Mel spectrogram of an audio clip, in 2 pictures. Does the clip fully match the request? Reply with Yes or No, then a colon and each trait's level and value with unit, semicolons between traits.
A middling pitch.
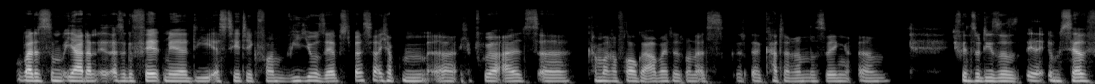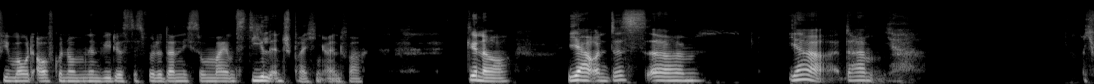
Yes: medium, 155 Hz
